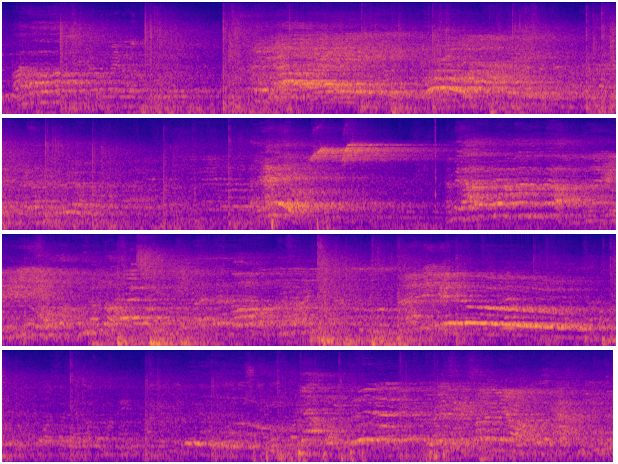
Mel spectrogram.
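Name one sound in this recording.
A crowd of young people chatters and shouts in an echoing hall.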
